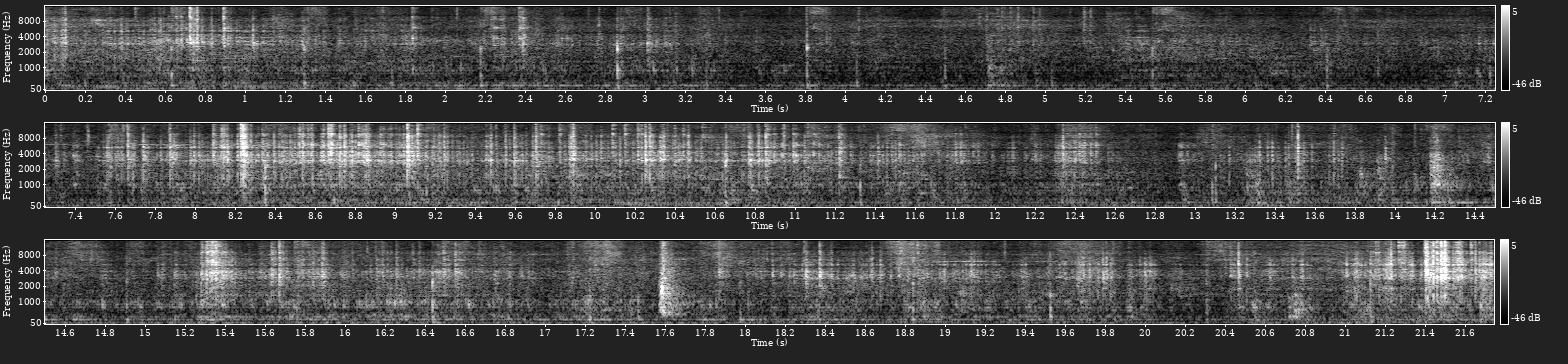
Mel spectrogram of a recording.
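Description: Leather work boots step on a hard stone floor.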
